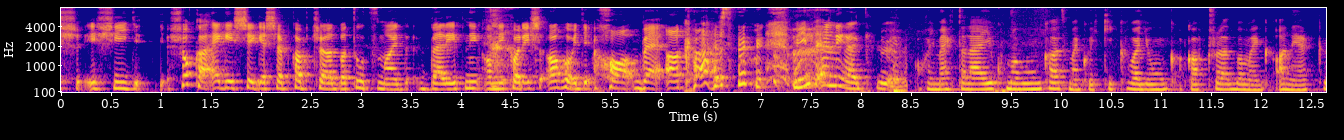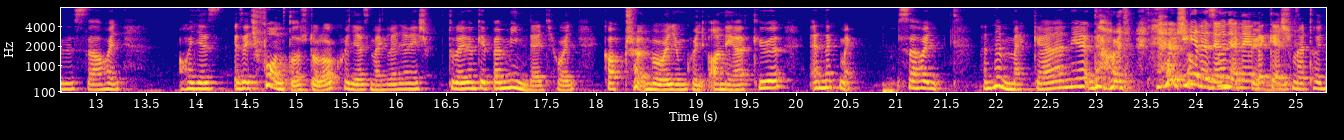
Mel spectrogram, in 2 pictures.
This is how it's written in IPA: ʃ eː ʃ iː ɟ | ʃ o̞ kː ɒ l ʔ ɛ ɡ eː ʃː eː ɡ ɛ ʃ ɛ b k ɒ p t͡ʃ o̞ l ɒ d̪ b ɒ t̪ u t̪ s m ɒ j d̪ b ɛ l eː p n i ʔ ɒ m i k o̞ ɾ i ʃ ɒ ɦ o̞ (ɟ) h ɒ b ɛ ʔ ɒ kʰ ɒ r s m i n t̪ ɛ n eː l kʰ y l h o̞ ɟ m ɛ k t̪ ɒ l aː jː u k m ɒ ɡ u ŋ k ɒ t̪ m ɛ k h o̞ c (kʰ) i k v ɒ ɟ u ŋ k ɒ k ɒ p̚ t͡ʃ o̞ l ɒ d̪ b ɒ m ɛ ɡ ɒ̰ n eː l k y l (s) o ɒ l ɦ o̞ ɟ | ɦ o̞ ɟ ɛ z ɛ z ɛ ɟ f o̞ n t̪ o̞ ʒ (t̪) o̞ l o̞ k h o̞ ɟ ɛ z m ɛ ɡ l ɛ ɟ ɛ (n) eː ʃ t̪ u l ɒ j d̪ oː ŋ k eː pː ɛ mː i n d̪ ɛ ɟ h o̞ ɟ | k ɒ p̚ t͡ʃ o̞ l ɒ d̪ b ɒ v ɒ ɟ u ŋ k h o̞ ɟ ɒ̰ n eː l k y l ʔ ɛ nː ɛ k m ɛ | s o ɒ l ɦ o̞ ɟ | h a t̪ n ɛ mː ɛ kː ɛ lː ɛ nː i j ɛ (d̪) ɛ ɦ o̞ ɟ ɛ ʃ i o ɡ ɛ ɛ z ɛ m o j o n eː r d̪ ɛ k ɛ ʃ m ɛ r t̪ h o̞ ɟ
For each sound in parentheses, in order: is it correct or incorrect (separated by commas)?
correct, incorrect, correct, incorrect, correct, correct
